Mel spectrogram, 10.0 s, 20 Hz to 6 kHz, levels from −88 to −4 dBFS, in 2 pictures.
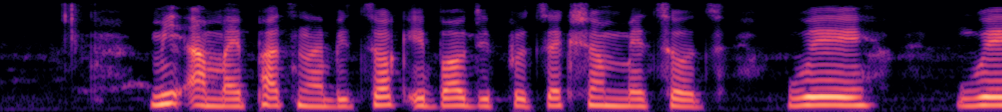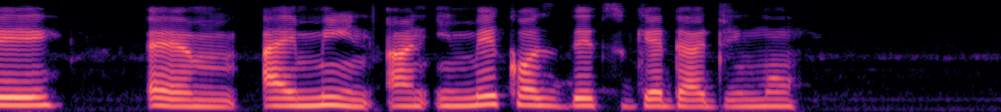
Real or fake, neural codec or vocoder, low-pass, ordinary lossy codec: fake; codec, 24 kHz, 3.1 kbps, DualCodec; 5.4 kHz; none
